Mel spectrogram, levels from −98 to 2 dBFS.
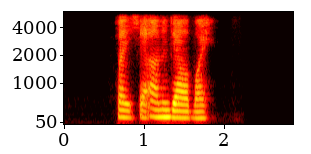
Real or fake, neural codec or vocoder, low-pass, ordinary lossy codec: fake; codec, 16 kHz, 0.5 kbps, FunCodec, trained on Chinese and English, 25 frames a second; 5.4 kHz; AAC, 48 kbps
